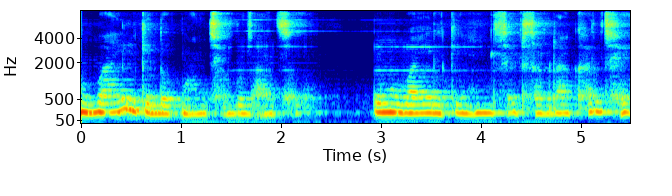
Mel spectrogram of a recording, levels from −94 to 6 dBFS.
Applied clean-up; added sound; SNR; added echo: neural separator model SepFormer DNS4.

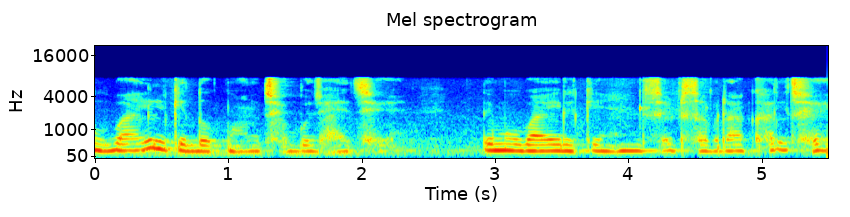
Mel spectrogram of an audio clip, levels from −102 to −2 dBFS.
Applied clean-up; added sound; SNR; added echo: none; none; none; none.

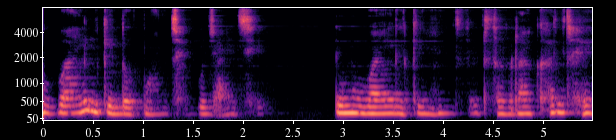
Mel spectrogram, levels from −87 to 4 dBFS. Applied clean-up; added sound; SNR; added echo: neural mask model DeepFilterNet 3.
